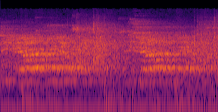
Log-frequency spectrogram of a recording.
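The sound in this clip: Basketball being dribbled on a court during a game, with bounces buried in steady, loud crowd noise that dips briefly near the middle.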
